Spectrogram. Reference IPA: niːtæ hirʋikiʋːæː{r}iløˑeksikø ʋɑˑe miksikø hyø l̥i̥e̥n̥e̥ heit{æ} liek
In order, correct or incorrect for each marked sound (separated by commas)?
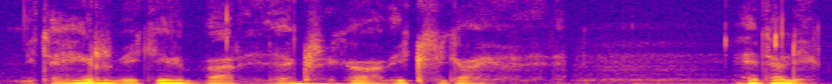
correct, correct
